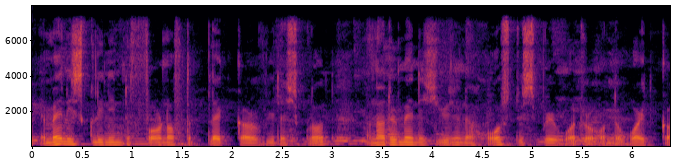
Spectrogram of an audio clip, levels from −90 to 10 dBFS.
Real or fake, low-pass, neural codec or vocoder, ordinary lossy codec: real; 7.2 kHz; none; none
